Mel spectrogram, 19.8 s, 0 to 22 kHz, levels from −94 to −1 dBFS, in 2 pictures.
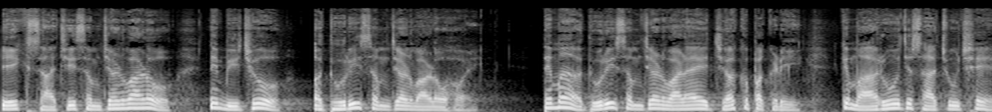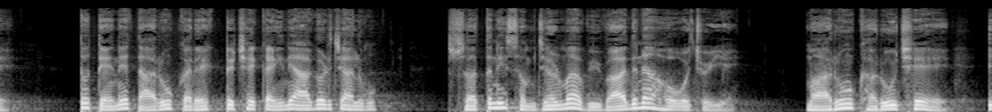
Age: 40-59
